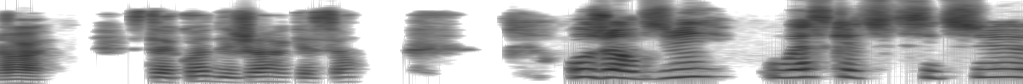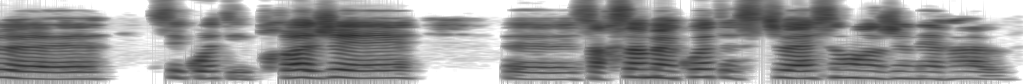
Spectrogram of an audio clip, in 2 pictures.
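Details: Young adult speaker, French; ordinary speech.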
